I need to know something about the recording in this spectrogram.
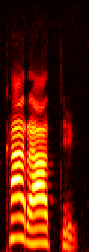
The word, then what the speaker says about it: caráter: Presentes no texto, os vocábulos caráter, intransferível e órgãos são acentuados em decorrência da regra gramatical que classifica as palavras paroxítonas. Item correto. Caráter, intransferível e órgãos têm sua sílaba tônica na penúltima sílaba.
